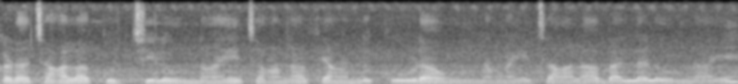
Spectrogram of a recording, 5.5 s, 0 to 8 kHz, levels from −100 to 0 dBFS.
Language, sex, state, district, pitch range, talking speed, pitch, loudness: Telugu, female, Andhra Pradesh, Guntur, 185-205 Hz, 130 wpm, 195 Hz, -18 LUFS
